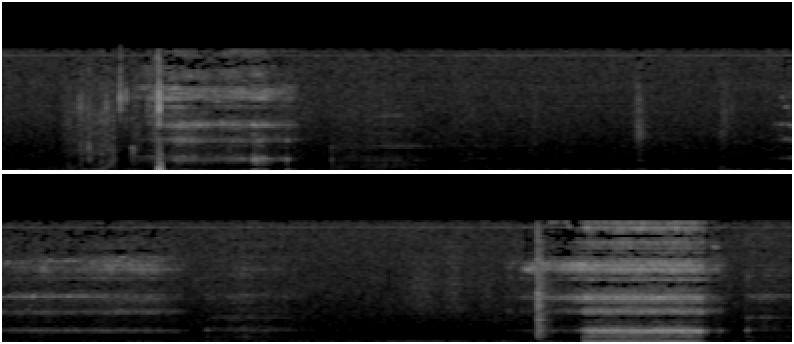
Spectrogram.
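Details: A sleeping baby snoring: soft, rough breathing noises with snorting inhalations, loudest near the end, while the baby's sister laughs.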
